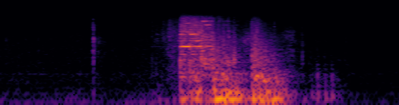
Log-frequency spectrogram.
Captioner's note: clang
